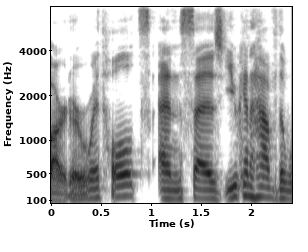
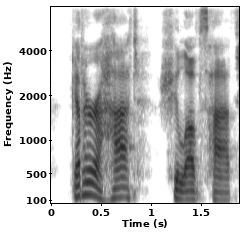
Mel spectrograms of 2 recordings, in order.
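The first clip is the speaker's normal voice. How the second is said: rough, bad, put-on Irish brogue. Quoting a character's line, attempting an Irish accent. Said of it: "That was my attempt at an Irish accent".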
